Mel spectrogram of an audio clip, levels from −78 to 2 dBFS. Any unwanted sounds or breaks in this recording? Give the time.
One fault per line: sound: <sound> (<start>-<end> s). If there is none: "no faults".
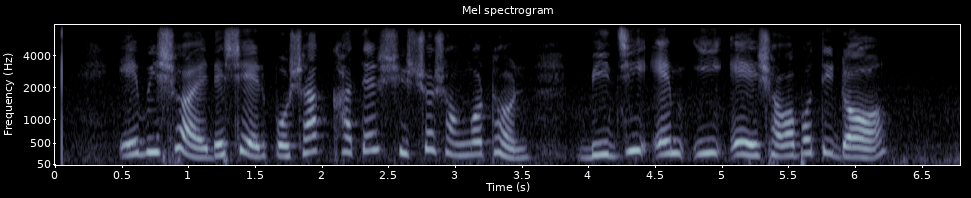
no faults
